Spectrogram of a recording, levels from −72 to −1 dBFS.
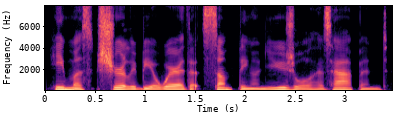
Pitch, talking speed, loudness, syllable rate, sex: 150 Hz, 175 wpm, -15 LUFS, 5.9 syllables/s, female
